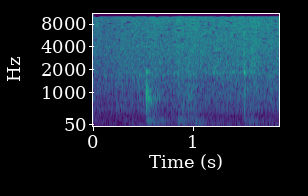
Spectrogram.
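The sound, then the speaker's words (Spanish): Onion sautéing with salt in olive oil in a deep pan gives a soft, steady sizzle throughout, with a few brief knocks and scrapes of stirring rising above it. “Calentamos un poquito de aceite de oliva en una sartén o una cazuela, siempre que sea hondo, un recipiente hondo. Y pochamos la cebolla con un poquito de sal.”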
